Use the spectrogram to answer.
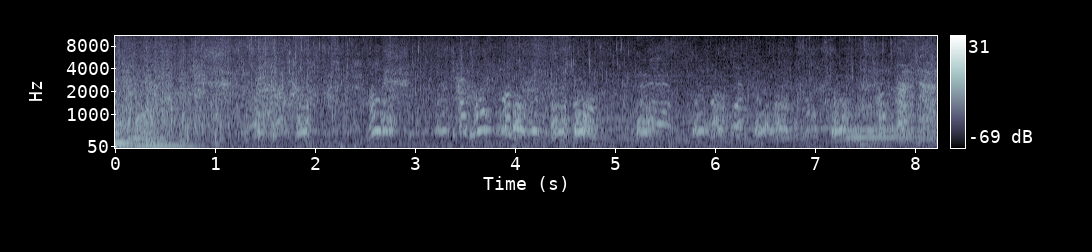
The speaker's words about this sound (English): Just keep the dogs away from us.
